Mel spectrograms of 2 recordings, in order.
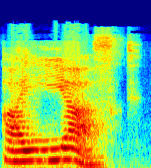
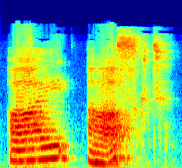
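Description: First: A y sound links the two words. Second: The words are said without a linking y sound.

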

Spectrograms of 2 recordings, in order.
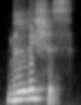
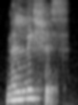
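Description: First: The first vowel is weak and reduced. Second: The first vowel is weak and reduced.

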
